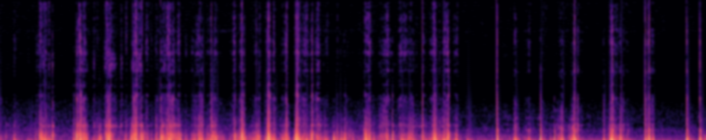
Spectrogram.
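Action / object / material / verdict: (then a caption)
tap / acrylic jaw model with resin teeth / plastic / none. Fingertips and nails tap and scratch the white resin teeth of a clear acrylic full-jaw dental model. Busy, close scratching and clicking fills the first half; after that come sparser, sharp, dry taps that die away almost instantly, with most of the energy low and dull.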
